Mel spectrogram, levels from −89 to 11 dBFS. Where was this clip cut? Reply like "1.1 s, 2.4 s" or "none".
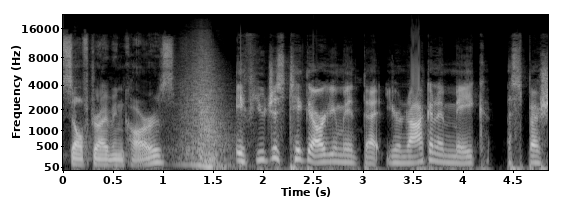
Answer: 1.4 s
